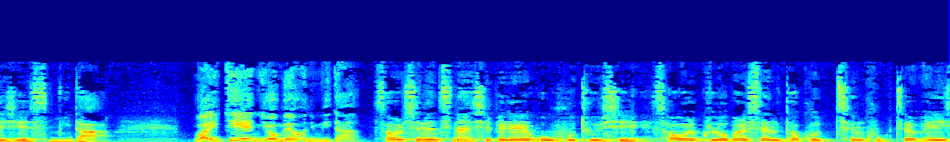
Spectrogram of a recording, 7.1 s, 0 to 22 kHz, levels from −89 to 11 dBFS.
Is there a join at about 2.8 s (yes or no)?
yes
